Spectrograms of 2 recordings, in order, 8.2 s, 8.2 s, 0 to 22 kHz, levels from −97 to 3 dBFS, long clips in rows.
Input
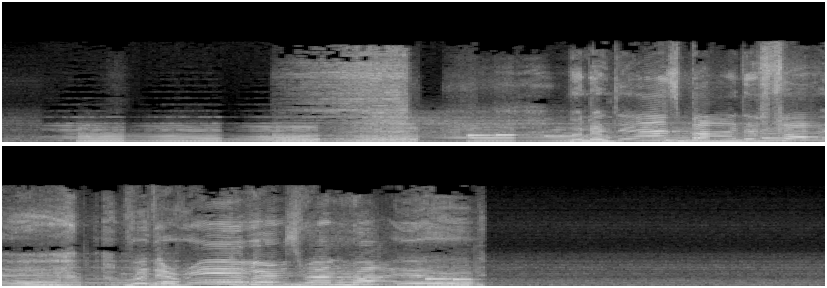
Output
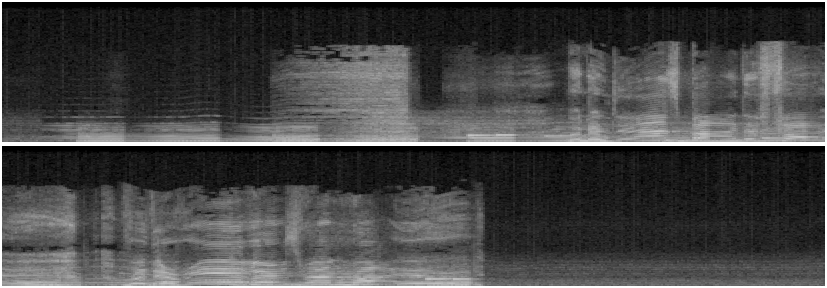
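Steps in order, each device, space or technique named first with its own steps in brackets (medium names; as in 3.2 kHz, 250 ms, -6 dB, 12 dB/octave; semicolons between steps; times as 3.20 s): warped LP (warped record 33 1/3 rpm, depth 100 cents; crackle 72 per s -42 dBFS; pink noise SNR 36 dB); trim -5 dB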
